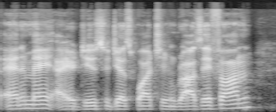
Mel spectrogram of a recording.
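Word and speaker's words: RahXephon: I do suggest watching razifon it's spelled r r a h x e p h o n yeah it's actually really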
